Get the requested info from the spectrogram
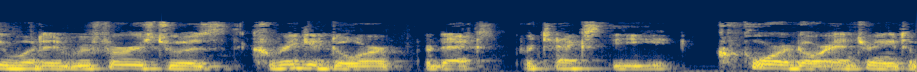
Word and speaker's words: Corregidor: And how would you how do you correctly pronounce the name? I've always said Corregidor. – It's Corregidor. – Corregidor? – It's actually a Spanish word, yeah. The Spanish named the island.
